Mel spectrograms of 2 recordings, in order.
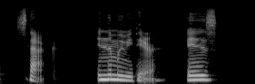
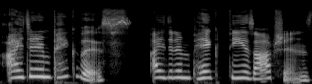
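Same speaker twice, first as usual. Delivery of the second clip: exasperated protest; 7 semitones higher than usual. Real, not acted. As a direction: protest in a raised pitch, stretching the first line. Protesting the given dialogue options.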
